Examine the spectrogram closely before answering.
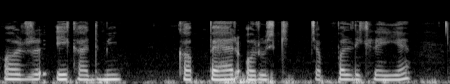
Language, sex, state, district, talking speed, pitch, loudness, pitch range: Hindi, female, Himachal Pradesh, Shimla, 145 wpm, 225 Hz, -16 LUFS, 220-235 Hz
